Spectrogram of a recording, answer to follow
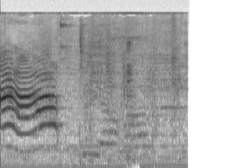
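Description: A young girl's high-pitched excited squeal, about half a second long, its pitch wavering up and down, over soft background music; the sound cuts off suddenly near the end.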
